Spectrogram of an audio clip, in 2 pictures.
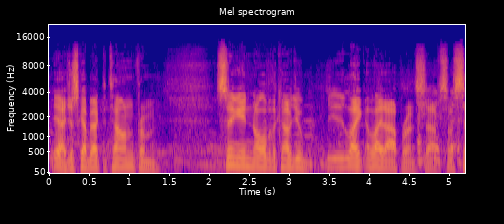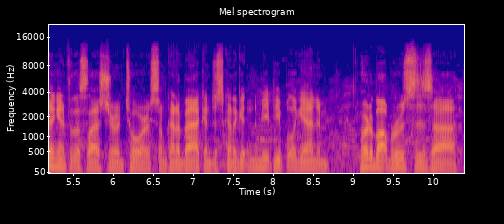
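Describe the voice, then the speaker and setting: A man giving casual, halting interview answers at a red carpet event, often repeating his words. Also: medium pitch, pushed and bright. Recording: outdoor crowd noise behind voice.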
